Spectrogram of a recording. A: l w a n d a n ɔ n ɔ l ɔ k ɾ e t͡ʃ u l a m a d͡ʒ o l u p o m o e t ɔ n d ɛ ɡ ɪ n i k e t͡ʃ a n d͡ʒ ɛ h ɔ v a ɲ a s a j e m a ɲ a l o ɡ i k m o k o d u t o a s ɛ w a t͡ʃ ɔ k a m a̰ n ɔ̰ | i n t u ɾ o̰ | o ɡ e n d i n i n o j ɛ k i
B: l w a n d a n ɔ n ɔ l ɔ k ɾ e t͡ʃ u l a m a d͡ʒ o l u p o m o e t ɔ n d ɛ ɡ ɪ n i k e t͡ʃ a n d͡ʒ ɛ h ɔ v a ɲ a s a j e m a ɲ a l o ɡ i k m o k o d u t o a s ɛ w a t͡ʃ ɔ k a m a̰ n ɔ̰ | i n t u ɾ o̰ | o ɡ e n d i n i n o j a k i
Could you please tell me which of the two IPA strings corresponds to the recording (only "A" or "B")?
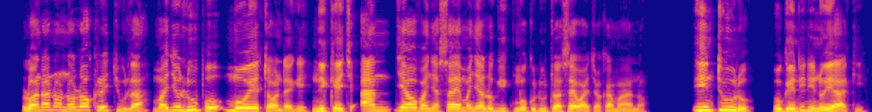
B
